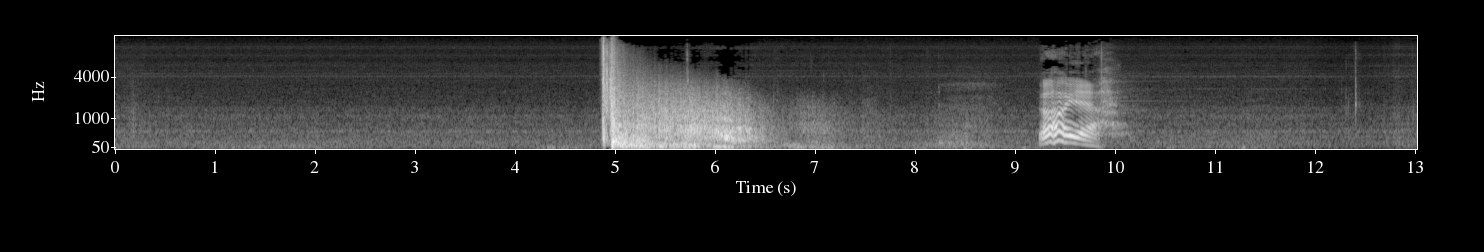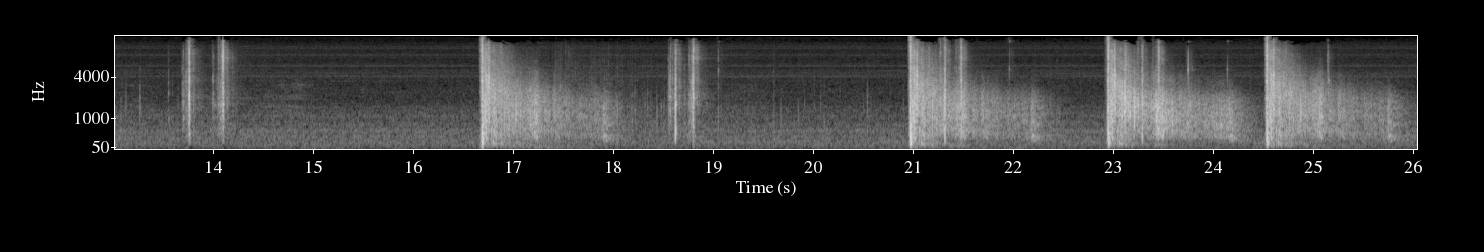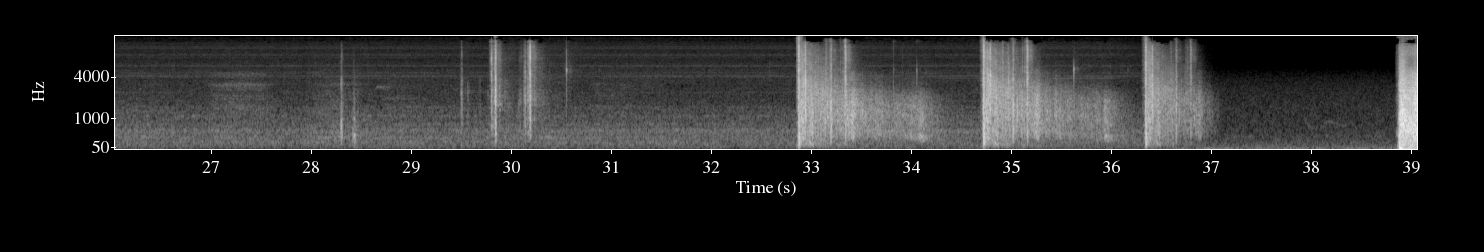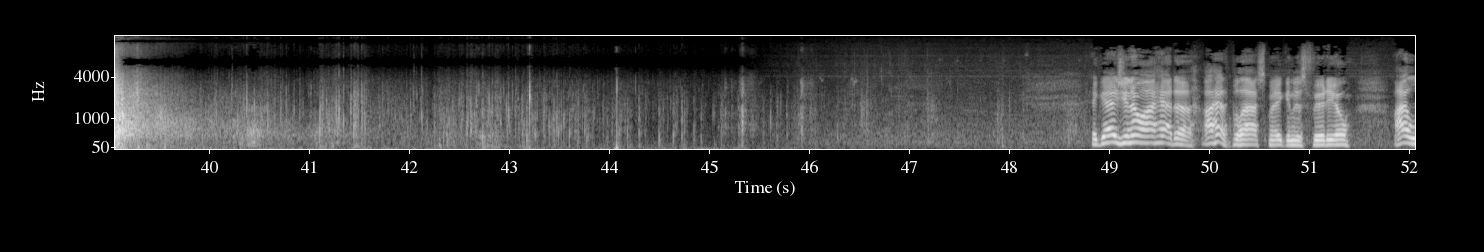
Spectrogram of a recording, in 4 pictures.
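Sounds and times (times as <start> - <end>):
rifle shots cracking: 4.8 - 7.3, 16.7 - 19.0, 21.0 - 26.0, 32.8 - 37.0, 38.9 - 40.9
rifle slide clacking: 13.6 - 14.2.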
